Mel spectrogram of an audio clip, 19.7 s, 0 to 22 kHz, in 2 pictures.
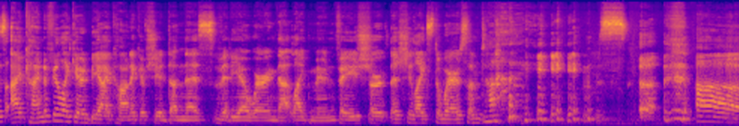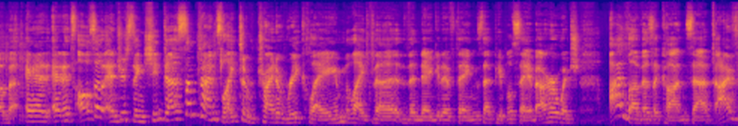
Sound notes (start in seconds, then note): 6.6 laughs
